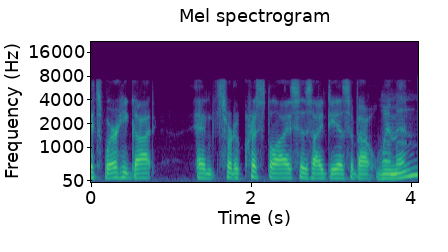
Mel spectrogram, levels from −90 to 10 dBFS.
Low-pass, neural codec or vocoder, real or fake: 7.2 kHz; none; real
